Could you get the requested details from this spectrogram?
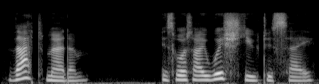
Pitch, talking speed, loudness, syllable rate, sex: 200 Hz, 170 wpm, -18 LUFS, 4.4 syllables/s, female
